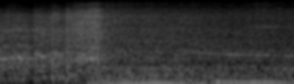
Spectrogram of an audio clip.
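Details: After starter clicking then no crank, starting system repaired: brief crank, engine catches and settles into steady, even idle with clean low hum while the alternator charges the drained battery; starts and runs normally.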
